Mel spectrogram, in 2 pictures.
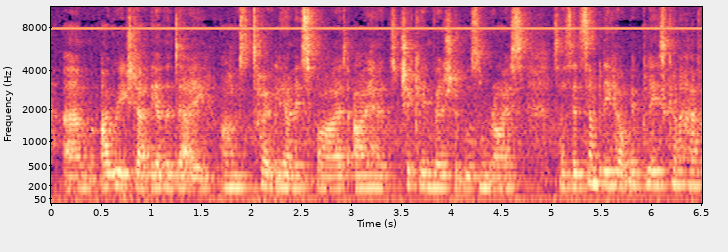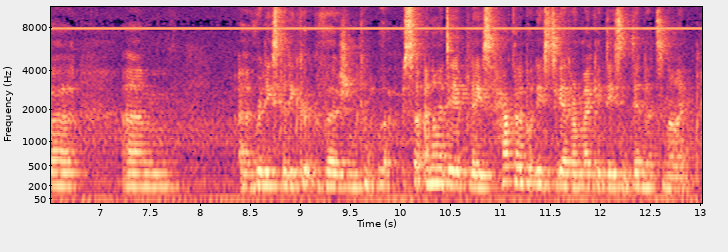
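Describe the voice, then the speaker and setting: The speech is very fast, with monotone, flat intonation. Noticeable background noise and audible room echo come through. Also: woman, medium pitch for a woman. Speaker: parenting blogger. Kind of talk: casual vlog monologue. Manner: rambling, chatty.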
